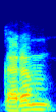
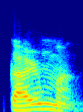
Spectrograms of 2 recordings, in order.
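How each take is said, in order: First: A short vowel is heard between r and m. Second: The r joins straight onto m, no vowel. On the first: The speaker calls it wrong. "र के बाद और म से पहले अ बोला जाता हुआ सुनाई दे रहा है, अतः उच्चारण अशुद्ध माना जाएगा" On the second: The speaker calls it right. "इसको हम म के साथ जोड़ कर के बोलेंगे, बीच में अ नहीं बोलेंगे"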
